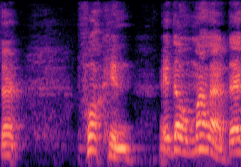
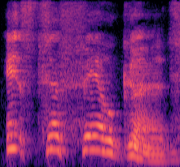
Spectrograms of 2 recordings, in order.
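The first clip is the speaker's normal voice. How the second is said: slower, softer, dragged-out repeat of the excuse; second take quieter and slower; softer mocking echo; 2 semitones higher, 5 dB quieter, much slower than usual. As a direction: let the mockery fade as you repeat it. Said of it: "everyone says".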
